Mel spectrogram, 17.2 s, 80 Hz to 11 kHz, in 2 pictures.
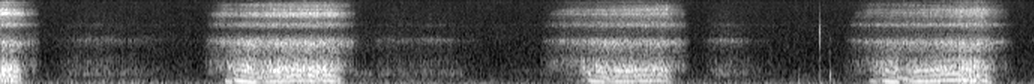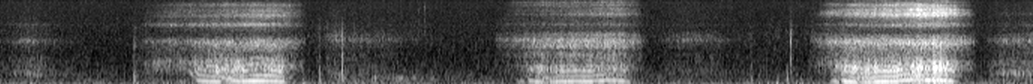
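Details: Woman snoring loudly, described as like a man: rattling snores about every three seconds, roughly 20 breaths a minute, with quiet pauses.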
